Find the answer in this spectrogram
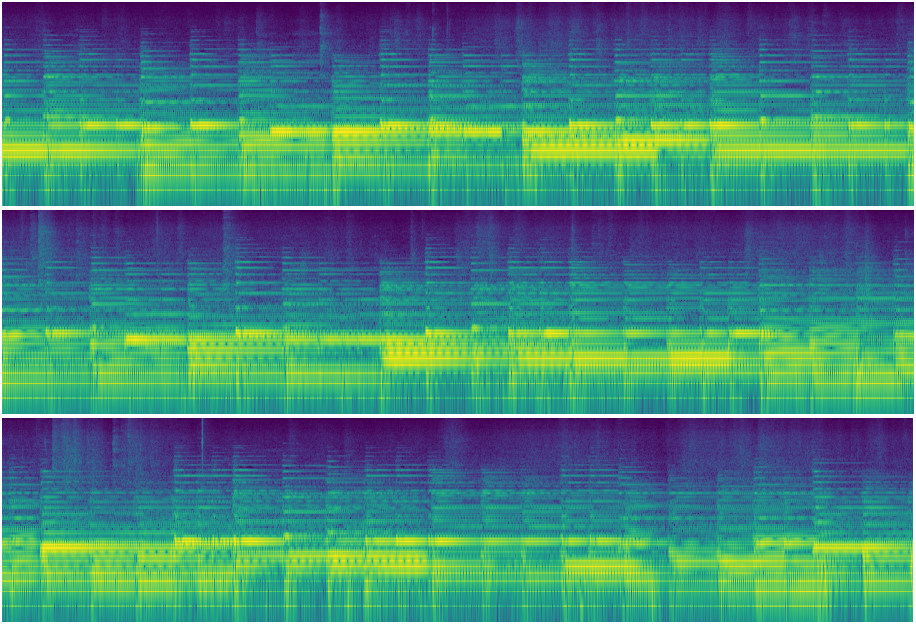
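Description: A digital piano played solo: a slow, steady piece of held chords that change every second or two, with a high note repeating above them.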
